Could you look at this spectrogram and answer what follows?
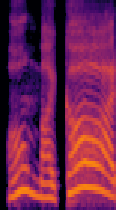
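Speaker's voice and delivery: slow, drawn-out scandalised oh my God; hammed-up disbelief; mock shock. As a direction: play the shocked friend, stretched out. Friends react to taboo story.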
